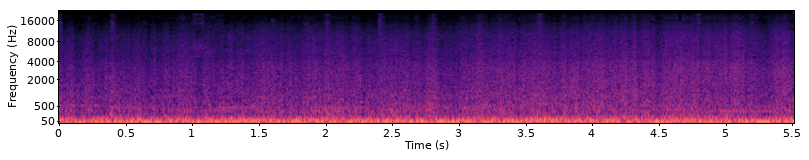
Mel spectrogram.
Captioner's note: hard winds blowing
